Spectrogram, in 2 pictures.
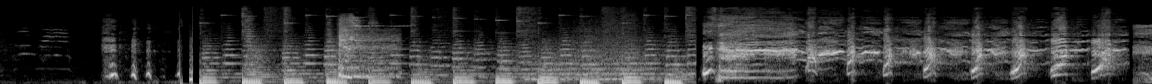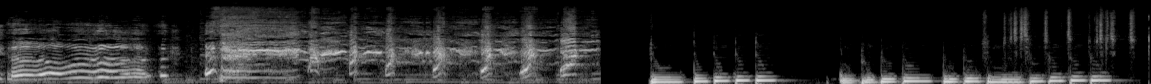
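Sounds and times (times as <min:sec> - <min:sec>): laughter in falling peals: 0:01.0 - 0:02.0, 0:07.0 - 0:11.3, 0:13.6 - 0:17.6.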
